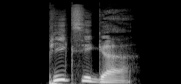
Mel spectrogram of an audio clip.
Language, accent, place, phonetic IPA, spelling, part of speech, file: German, Germany, Berlin, [ˈpiːksɪɡɐ], pieksiger, adjective, De-pieksiger.ogg
- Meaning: inflection of pieksig: 1. strong/mixed nominative masculine singular 2. strong genitive/dative feminine singular 3. strong genitive plural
